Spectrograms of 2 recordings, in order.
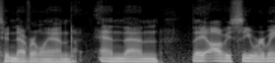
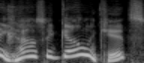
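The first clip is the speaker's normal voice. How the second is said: put-on very high-pitched, bright children's TV presenter voice. Showing how to greet two kids in a bedroom, in a higher-pitched kid-show host voice. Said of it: "higher pitched voice".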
